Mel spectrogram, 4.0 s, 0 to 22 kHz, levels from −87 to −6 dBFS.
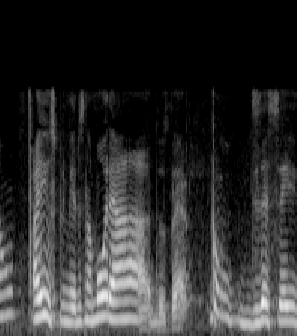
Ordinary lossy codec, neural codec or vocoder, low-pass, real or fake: none; vocoder, 44.1 kHz, 80 mel bands, Vocos; 7.2 kHz; fake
